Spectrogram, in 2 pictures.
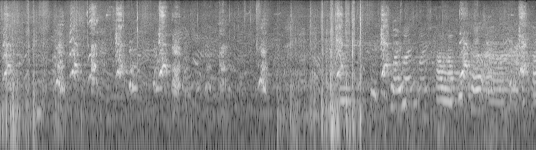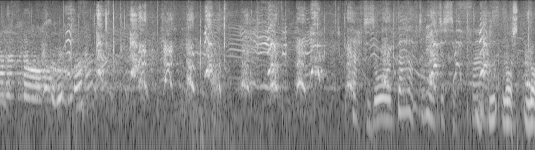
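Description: A woman calls out commands to a dog outdoors.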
